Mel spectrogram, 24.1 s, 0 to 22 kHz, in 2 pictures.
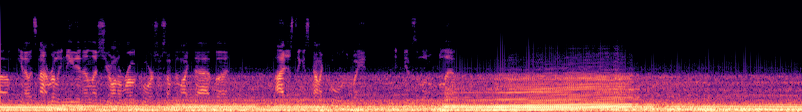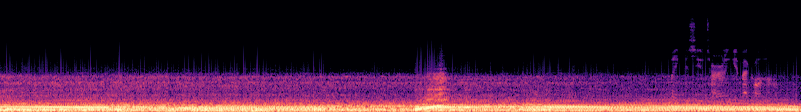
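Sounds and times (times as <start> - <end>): engine revving: 0.0 - 10.0, 18.2 - 20.9
car engine running: 0.0 - 24.0.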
